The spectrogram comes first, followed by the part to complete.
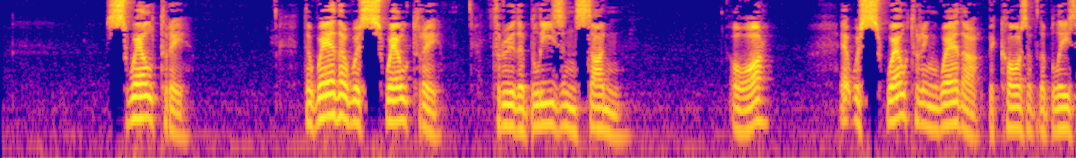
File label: "sweltrie", Scots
